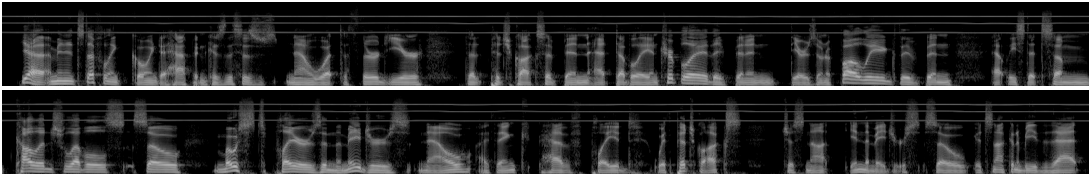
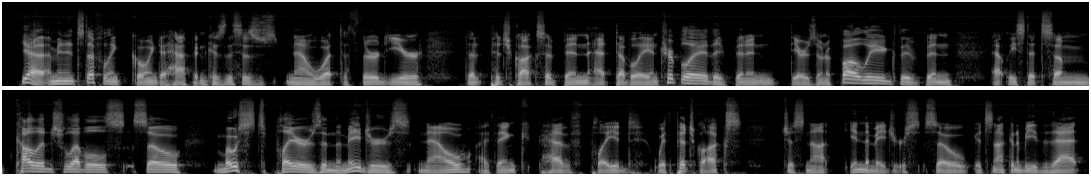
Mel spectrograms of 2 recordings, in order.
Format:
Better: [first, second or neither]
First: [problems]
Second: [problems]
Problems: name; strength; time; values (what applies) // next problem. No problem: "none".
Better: second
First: high-pitched whine; loud; throughout; 11 kHz, 7 dB below the speech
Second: high-pitched whine; faint; throughout; 11 kHz, 35 dB below the speech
